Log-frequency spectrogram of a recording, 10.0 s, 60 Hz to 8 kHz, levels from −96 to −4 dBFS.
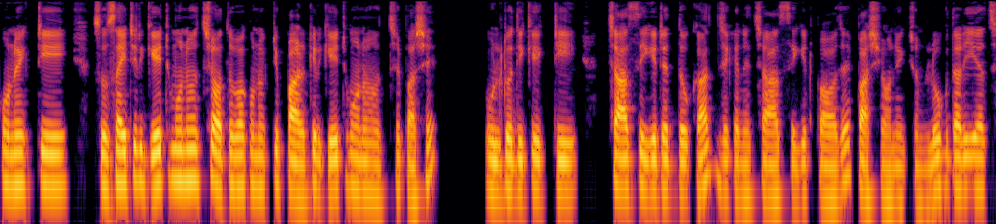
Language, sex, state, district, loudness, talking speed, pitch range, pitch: Bengali, male, West Bengal, North 24 Parganas, -20 LUFS, 185 wpm, 115-135 Hz, 125 Hz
